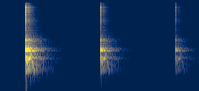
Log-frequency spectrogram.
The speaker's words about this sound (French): Pour commencer simplement, écoutons ce son de percussion qui va être répété deux fois à intervalle d'une seconde et demie,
